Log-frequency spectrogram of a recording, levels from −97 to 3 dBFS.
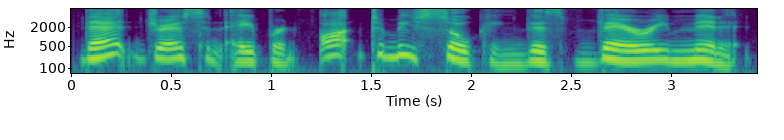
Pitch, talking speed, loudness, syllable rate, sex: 190 Hz, 190 wpm, -17 LUFS, 5.2 syllables/s, female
